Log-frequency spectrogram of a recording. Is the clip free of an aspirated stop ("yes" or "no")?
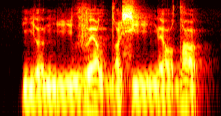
yes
